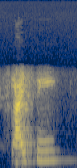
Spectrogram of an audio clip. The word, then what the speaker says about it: Slicey: Make sure you follow that guy on Twitter at Slicey. Yep, rhymes with spicy. Slicey Ono.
